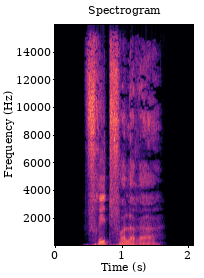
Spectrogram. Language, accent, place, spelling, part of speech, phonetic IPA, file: German, Germany, Berlin, friedvollerer, adjective, [ˈfʁiːtˌfɔləʁɐ], De-friedvollerer.ogg
- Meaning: inflection of friedvoll: 1. strong/mixed nominative masculine singular comparative degree 2. strong genitive/dative feminine singular comparative degree 3. strong genitive plural comparative degree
